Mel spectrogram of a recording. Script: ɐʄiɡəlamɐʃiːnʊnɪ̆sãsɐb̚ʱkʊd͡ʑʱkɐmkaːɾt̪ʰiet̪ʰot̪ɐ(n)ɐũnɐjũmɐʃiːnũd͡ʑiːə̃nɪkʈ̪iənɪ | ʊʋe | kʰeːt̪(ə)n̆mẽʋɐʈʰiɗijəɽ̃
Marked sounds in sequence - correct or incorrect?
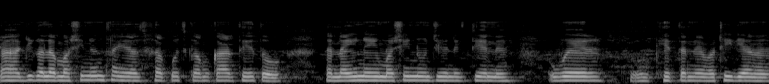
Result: correct, correct

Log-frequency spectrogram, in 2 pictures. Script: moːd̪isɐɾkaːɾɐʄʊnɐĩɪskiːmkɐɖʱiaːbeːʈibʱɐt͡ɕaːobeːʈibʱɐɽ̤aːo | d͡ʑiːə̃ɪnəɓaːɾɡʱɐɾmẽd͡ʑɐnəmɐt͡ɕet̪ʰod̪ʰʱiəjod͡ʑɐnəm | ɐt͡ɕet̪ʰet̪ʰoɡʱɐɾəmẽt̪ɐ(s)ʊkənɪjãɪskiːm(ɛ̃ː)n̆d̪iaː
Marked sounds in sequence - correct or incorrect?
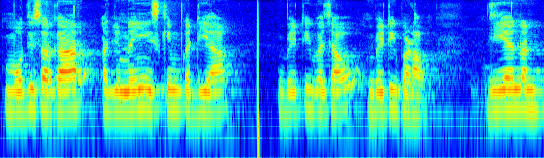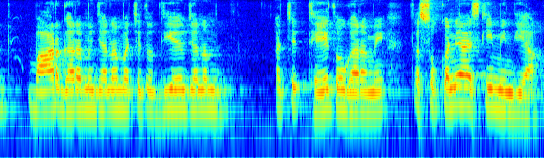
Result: correct, incorrect

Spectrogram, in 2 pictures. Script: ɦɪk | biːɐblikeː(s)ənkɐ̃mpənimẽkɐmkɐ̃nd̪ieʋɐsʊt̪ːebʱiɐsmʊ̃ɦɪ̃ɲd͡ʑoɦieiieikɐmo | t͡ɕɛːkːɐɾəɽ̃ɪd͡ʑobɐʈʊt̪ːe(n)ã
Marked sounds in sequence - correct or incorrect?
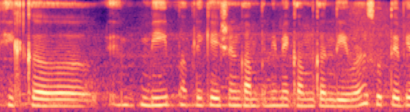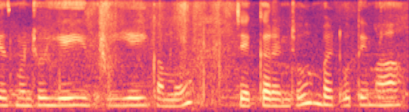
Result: incorrect, incorrect

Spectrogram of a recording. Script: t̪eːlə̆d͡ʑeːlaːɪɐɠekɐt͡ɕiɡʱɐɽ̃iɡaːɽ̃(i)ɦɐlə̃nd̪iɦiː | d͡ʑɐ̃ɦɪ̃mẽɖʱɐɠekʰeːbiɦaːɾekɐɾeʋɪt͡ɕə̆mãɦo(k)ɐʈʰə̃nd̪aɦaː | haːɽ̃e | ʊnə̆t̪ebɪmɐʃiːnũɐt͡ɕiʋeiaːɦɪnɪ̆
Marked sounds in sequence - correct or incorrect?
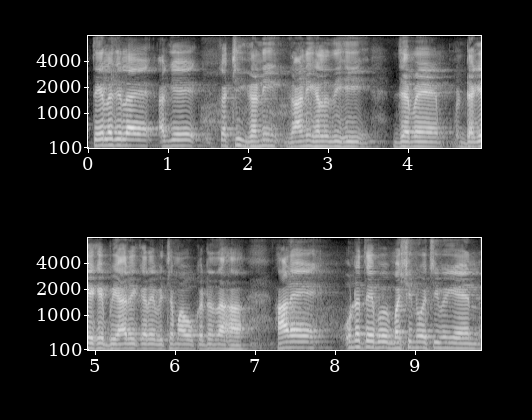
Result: correct, correct

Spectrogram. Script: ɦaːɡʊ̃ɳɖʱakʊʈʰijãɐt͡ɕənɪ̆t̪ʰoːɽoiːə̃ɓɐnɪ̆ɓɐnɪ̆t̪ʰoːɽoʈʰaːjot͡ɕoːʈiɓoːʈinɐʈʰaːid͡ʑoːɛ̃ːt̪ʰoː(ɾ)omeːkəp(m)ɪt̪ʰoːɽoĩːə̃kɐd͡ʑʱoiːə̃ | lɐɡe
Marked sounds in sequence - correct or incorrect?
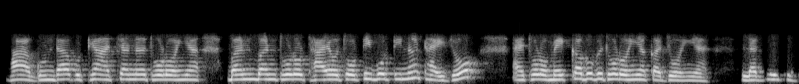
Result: incorrect, incorrect

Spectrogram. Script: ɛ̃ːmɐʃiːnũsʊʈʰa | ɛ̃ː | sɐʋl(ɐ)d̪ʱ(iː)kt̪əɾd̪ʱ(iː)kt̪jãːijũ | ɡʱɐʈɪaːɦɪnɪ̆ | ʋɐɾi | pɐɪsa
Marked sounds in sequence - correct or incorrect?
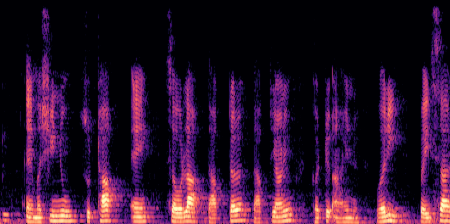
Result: incorrect, incorrect, incorrect

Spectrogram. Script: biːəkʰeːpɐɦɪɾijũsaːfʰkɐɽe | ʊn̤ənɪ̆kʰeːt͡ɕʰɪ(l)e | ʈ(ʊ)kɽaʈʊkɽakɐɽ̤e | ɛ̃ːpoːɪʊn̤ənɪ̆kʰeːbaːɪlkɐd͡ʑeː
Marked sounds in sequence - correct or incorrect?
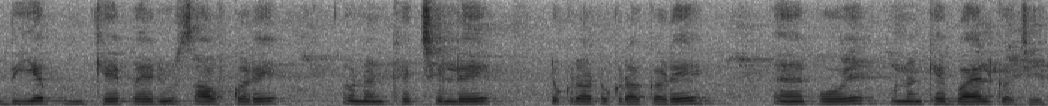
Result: correct, correct

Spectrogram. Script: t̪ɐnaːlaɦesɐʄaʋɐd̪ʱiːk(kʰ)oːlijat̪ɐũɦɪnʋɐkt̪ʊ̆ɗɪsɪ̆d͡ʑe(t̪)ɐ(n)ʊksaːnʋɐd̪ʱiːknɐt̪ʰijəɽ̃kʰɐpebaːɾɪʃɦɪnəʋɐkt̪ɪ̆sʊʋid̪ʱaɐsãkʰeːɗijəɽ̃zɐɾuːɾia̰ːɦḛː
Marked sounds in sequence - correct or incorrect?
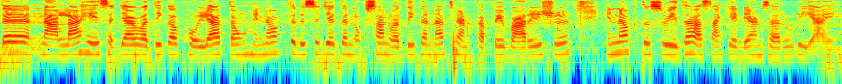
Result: correct, correct, correct

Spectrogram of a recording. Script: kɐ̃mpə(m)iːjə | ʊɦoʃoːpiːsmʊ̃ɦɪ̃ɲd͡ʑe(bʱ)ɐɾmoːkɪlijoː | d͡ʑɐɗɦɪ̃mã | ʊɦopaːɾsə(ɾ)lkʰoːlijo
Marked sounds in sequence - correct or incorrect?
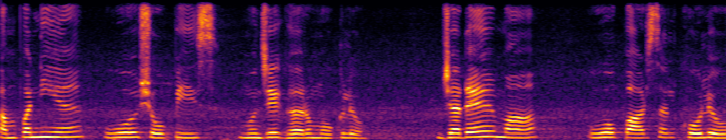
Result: incorrect, incorrect, incorrect

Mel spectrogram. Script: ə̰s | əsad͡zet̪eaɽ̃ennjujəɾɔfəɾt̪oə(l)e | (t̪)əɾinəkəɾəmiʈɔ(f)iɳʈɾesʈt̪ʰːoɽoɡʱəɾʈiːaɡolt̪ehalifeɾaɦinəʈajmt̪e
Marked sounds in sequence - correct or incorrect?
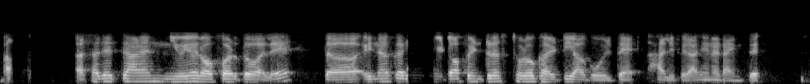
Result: correct, correct, correct

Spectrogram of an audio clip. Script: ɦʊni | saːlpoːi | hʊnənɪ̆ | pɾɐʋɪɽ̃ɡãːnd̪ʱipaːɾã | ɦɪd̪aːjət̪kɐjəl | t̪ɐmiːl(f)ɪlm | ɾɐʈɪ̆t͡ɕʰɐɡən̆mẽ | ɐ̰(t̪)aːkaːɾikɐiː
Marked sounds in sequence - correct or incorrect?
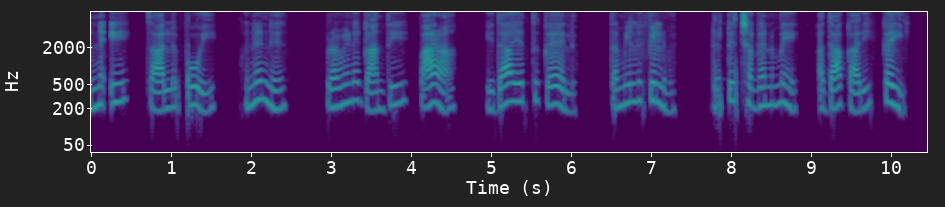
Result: correct, incorrect

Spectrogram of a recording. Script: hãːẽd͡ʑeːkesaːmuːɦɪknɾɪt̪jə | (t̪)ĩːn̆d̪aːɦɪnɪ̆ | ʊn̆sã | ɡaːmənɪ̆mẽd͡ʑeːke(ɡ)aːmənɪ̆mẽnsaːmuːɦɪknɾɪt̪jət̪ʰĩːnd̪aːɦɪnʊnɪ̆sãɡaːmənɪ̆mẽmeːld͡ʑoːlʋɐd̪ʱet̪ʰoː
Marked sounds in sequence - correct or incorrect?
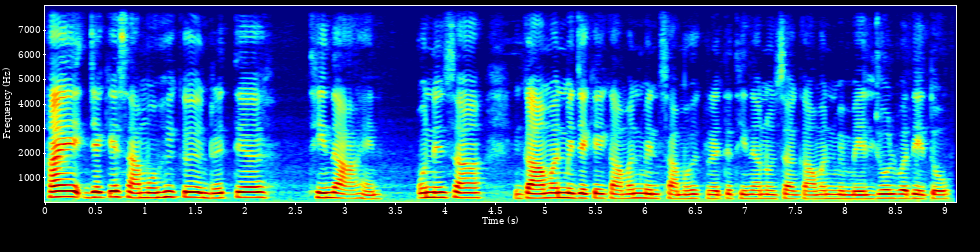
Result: incorrect, correct

